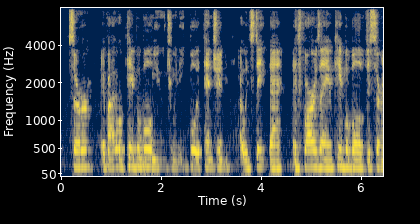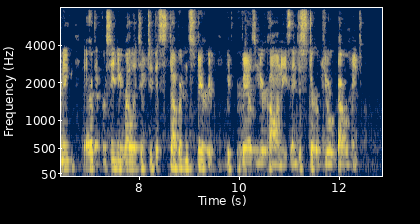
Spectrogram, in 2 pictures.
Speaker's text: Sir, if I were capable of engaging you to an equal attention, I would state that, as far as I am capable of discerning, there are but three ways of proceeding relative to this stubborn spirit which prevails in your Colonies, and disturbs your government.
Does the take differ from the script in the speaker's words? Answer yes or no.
yes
